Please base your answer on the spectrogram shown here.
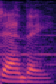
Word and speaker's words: Anth: Anth is pronounced Anthe.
